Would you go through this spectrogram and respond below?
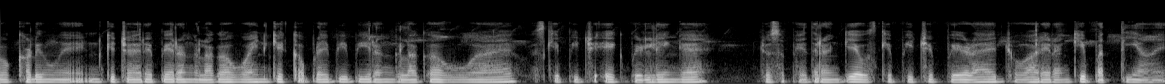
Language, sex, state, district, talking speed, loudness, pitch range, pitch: Hindi, male, Bihar, Vaishali, 205 wpm, -18 LUFS, 110-115 Hz, 115 Hz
